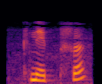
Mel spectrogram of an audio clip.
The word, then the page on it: knepfe: Bas Rhin; Herrlisheim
